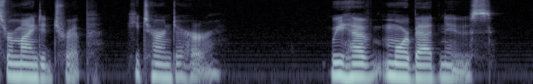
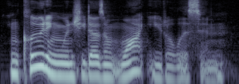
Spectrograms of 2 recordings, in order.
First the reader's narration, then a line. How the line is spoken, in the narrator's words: Maddie chuckled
